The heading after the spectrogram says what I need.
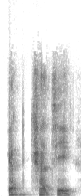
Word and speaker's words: gacchati: Gachati.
